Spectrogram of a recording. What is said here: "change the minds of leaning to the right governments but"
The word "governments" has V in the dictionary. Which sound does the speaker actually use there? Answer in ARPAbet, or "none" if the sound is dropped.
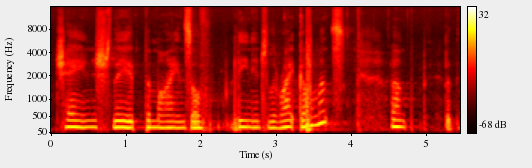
V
